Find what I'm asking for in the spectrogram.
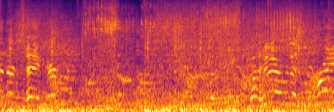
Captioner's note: engine revving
